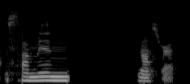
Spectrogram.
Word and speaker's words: Samin Nosrat: Samin Nosrat. – Samin Nosrat.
